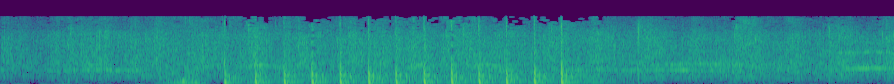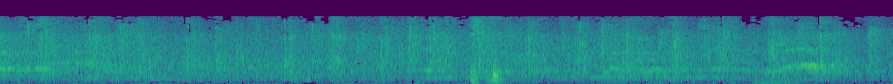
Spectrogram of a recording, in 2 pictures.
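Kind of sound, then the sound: crowd, audience clapping hands loudly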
